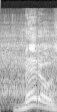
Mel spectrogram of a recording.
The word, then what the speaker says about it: Meadows: o and one and I said it wrong it's Meadow Meadows is on third base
